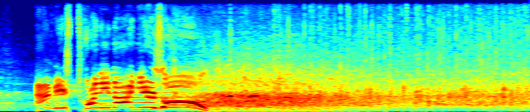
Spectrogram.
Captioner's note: audience laughs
